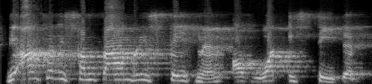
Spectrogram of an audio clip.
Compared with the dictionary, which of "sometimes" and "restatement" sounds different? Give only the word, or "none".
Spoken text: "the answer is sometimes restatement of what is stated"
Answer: sometimes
